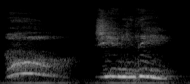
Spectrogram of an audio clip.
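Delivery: high, bright-pitched eureka; excited idea. A narrator's reading. Puppy finds a sled for the toys, excited. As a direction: exclaim with sudden inspiration.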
